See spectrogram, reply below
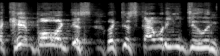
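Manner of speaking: acted-out shouting. Retelling being annoyed at another bowler on the lane: retelling own yelling. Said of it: "I started yelling".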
